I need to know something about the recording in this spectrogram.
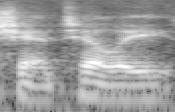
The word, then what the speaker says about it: Chantilly: all these different houses in Chantilly Shanti II I realize it's pronounced Chantilly sod travel over here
